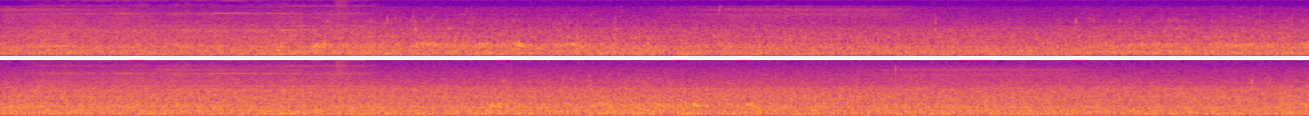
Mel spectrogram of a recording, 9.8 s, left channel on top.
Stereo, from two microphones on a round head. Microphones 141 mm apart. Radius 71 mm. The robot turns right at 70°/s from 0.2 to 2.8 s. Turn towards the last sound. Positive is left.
No sound to turn to.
